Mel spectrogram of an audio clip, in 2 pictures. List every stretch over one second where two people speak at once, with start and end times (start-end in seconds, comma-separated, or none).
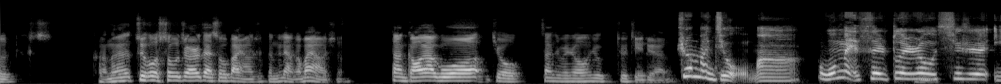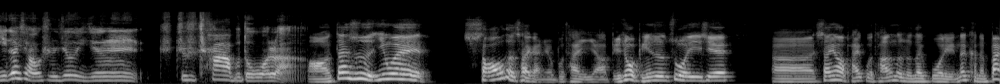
none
